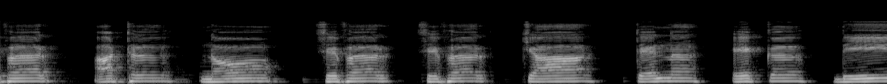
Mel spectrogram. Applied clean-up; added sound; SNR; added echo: neural mask model DeepFilterNet 3.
